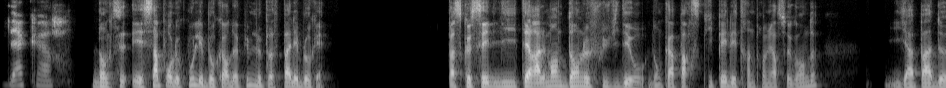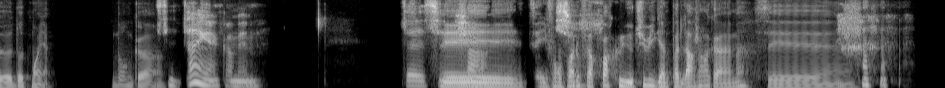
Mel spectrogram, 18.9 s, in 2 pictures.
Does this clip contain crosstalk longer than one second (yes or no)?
no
